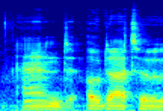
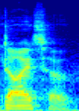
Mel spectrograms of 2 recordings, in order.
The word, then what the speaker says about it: Odaito: And Odato is one of the capitals there. Wilbur Sorry, will do a like. Odaito. That's how you say it.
